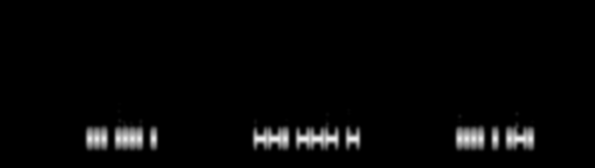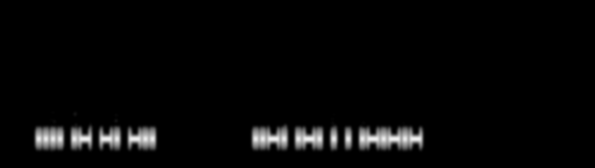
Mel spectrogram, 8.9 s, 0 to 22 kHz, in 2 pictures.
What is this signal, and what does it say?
Morse code, heard as a keyed tone, about 46 wpm, 700 Hz. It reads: SHE GOT HER HAND FREE.
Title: 4x Word-Spacing - Sentences from Top 500 Words - 45wpm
